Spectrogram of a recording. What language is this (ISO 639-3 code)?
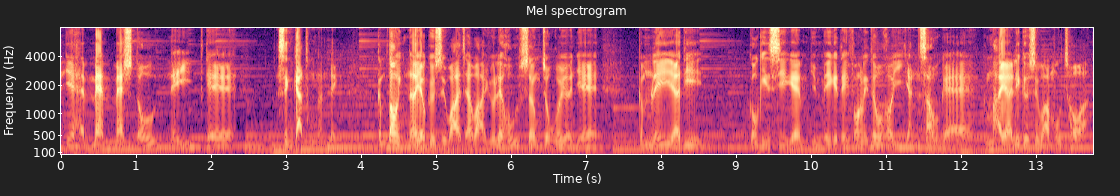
zho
